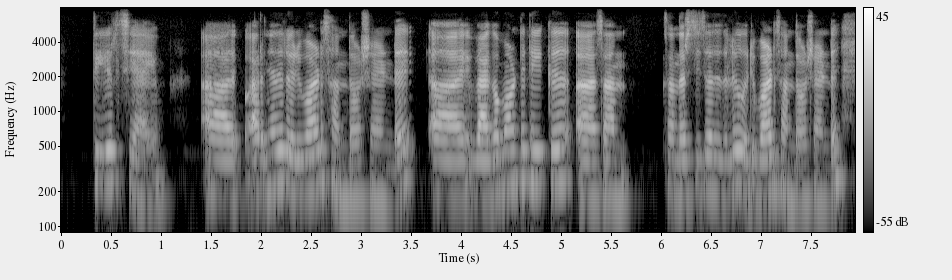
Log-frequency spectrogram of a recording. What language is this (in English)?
Malayalam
